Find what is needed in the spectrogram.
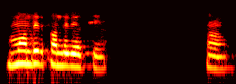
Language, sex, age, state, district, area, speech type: Odia, female, 45-60, Odisha, Sambalpur, rural, conversation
